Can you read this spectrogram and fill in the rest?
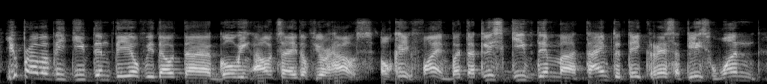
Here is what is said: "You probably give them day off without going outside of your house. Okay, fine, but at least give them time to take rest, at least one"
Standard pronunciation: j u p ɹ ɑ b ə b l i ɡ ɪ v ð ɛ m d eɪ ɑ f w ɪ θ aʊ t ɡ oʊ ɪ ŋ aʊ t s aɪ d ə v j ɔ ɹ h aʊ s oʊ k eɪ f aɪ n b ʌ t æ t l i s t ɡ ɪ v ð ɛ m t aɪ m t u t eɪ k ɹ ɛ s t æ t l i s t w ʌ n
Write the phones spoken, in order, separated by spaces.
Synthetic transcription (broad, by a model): j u p ɹ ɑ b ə b l i ɡ ɪ v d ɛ m d eɪ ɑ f w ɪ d aʊ t ɡ oʊ ɪ ŋ aʊ t s aɪ d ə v j ɔ ɹ h aʊ s oʊ k eɪ f aɪ n b ʌ t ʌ t l i s t ɡ ɪ v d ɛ m t aɪ m t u t eɪ k ɹ ɛ s t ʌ t l i s t w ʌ n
